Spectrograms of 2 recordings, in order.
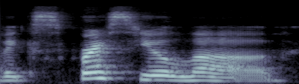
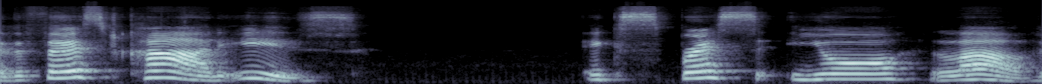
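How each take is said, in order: First: Said in the usual way. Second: Slow, drawn-out reveal of "express your love"; slow and emphatic, leaning on "your"; slow card reveal. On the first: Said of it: "repeats the card name". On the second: Shown as a demonstration. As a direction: announce the card slowly and grandly. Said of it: "announcing the card".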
